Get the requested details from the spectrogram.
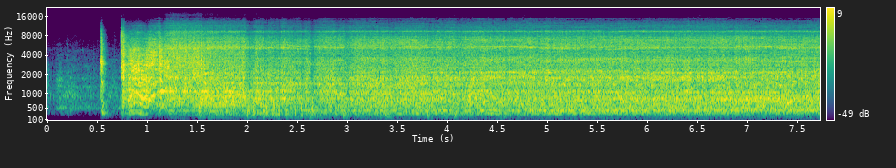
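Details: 1969 Ford Club Wagon barn find, fed from a gas can on a temporary fuel line: brief starter whirr, then it catches and settles into a steady, even hum with no misses; starts and idles normally.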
